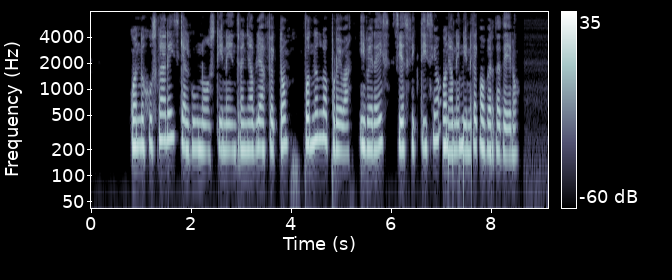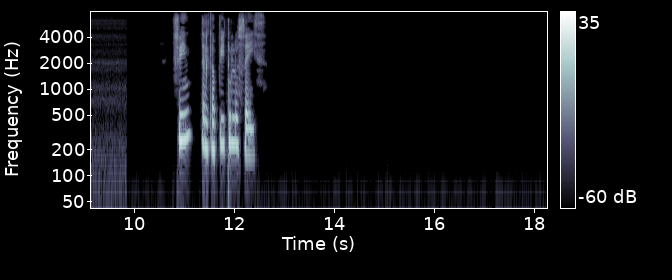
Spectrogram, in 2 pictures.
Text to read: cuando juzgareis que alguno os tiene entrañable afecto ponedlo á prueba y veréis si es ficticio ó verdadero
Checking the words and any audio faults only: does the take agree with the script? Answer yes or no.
no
